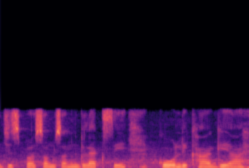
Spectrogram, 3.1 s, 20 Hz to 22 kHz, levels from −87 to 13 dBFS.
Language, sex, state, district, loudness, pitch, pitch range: Hindi, female, Uttar Pradesh, Shamli, -16 LUFS, 230 Hz, 225-235 Hz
